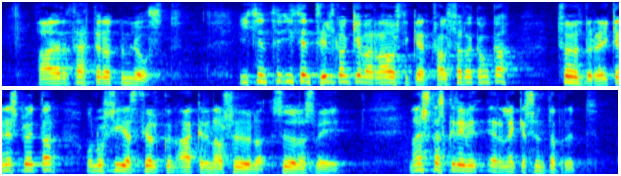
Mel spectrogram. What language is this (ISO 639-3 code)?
isl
